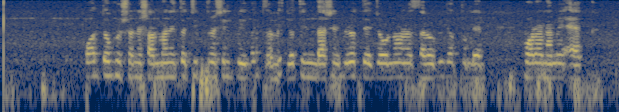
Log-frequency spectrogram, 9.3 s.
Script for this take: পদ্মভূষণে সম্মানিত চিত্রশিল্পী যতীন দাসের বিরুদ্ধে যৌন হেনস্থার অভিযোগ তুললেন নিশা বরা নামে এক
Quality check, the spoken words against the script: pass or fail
fail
